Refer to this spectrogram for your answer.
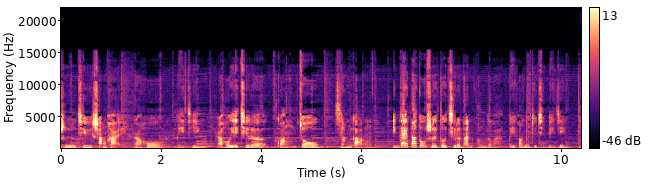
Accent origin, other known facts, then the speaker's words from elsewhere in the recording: Kalimantan, Indonesia; 因为印尼很多岛嘛，然后我来自的岛叫做加里曼丹岛。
